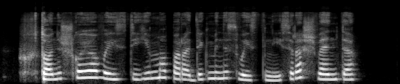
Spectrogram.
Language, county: Lithuanian, Kaunas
